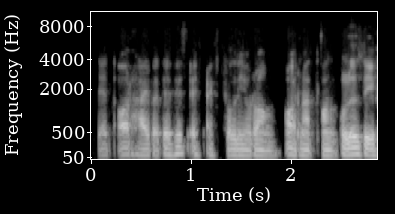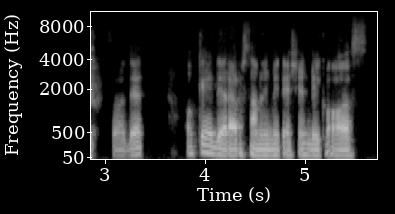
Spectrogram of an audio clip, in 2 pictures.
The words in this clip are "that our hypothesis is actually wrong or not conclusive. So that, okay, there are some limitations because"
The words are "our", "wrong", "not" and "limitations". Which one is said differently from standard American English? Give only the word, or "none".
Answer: limitations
